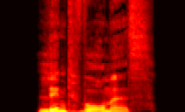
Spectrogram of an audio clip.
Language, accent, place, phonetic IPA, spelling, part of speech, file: German, Germany, Berlin, [ˈlɪntˌvʊʁməs], Lindwurmes, noun, De-Lindwurmes.ogg
- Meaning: genitive of Lindwurm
